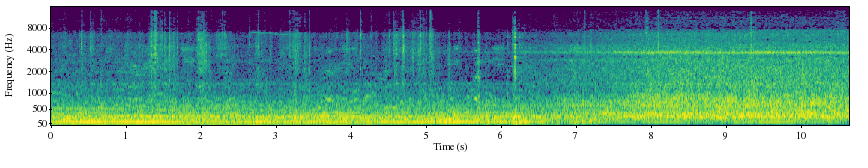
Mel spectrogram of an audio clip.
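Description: Interior of a BTS Skytrain EMU-A train coming to a stop at a platform: a steady electrical hum from the train runs until about six seconds in, where it ends with a clunk. After that a steady high-pitched tone sounds over a wider noise.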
